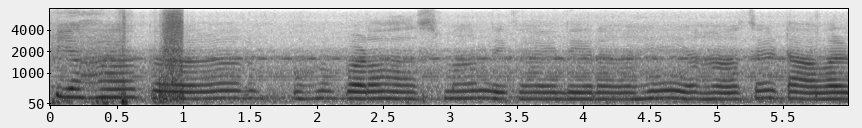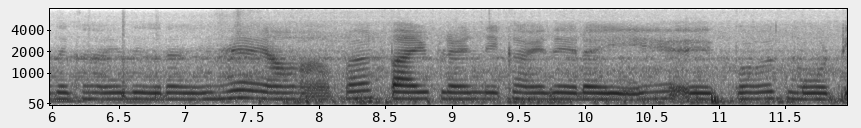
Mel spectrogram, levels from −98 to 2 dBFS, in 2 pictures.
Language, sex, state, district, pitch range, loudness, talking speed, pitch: Hindi, female, Chhattisgarh, Bastar, 195-220 Hz, -19 LUFS, 140 wpm, 205 Hz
